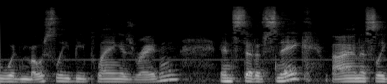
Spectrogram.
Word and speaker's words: Raiden: I said Raiden. It's Raiden, right? It makes me laugh because it's spelled the same way, Raiden, as Raiden from Mortal Kombat.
